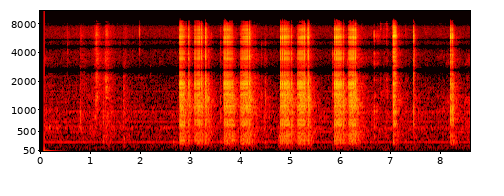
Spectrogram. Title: Dodge Charger front fascia creaking noise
